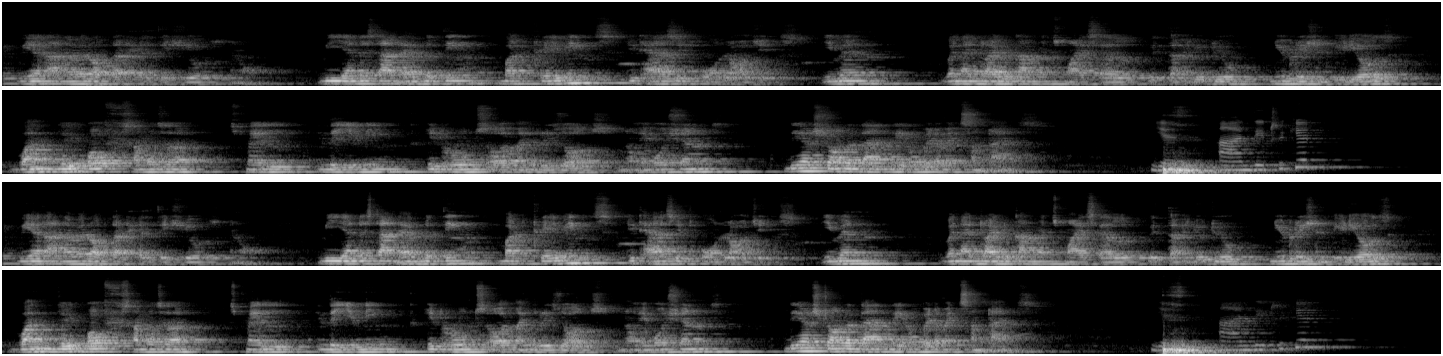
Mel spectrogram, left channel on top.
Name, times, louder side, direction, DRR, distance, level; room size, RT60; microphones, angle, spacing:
voice 1, 0.1-2.5 3.2-7.9 8.2-8.8 9.4-12.4 12.7-13.9 14.5-16.3 16.8-17.3 17.5-18.4 18.6-21.6 22.2-24.7 26.0-26.3, right 1 dB, 55° right, 1 dB, 1.3 m, -23 dB
voice 2, 26.6-27.5, left 3 dB, 50° left, 7 dB, 0.8 m, -33 dB
6.8 x 6.8 x 5.2 m, 1.1 s
head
